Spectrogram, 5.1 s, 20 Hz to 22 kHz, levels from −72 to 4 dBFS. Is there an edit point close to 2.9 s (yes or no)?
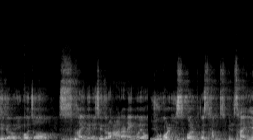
yes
